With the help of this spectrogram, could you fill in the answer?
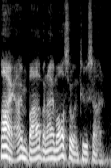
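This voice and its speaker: A man's voice: mid-range voice, lively intonation, normal speed, a little hiss or hum. A man in his seventies speaking as a podcast panelist, wry and self-mocking. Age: 70s. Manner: wry, joking about his age. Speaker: panelist, user group officer. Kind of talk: casual panel chat.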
